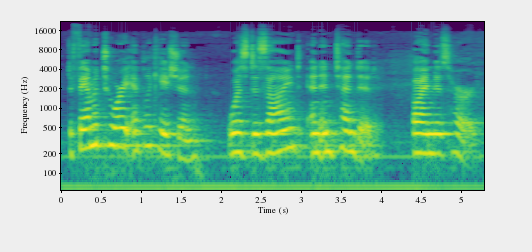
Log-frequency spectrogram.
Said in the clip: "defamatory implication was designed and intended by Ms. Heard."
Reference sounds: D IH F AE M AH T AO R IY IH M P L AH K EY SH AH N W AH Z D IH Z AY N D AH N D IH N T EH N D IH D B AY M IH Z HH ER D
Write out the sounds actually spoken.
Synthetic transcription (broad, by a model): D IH F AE M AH T AO R IY IH M P L AH K EY SH AH N W AH Z D IH Z AY N D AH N IH N T EH N D IH D B AY M IH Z HH ER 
